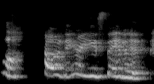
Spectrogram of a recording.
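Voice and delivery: high-pitched mock outrage; hammed-up inner protest, high and indignant; mock indignation. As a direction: play scandalized, pitched well up. Acted inner outrage at voter's remark.

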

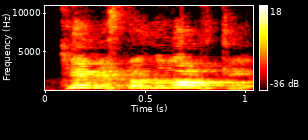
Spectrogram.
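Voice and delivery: mock Russian sergeant. Sergeant asks who sneezed.

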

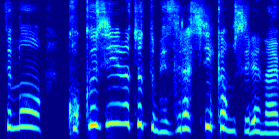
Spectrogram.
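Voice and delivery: polite, high-pitched staff explanation; shop-assistant voice. Retold or imitated. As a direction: imitate a clerk explaining to a customer. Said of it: "店員さんみたいな感じの".

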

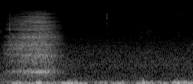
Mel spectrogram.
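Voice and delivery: long open yawn. Real, not acted. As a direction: let a big yawn out. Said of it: "Excuse me, I'm so sorry".

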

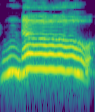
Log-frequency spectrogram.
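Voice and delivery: high, loud squeaky fake-crying no; mock crying wail. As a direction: squeal it like a stuck spray bottle. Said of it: "Windex bottle gets stuck".

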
